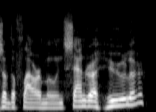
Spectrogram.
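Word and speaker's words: Hüller: the flower Moon Sandra huler that might be how that umot is pronounced Sandra hooler in anatomy of a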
